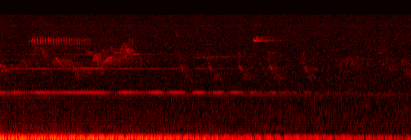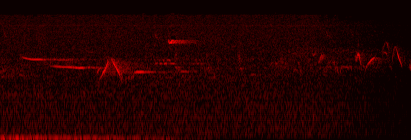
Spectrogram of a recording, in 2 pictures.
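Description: Small birds chirping and singing, short scattered calls, over a low rumble that fades out over the first six seconds. Only the faint chirps are left near the end.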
